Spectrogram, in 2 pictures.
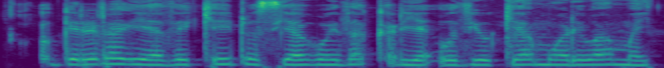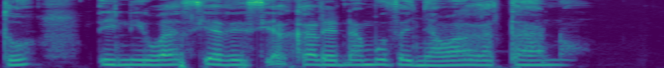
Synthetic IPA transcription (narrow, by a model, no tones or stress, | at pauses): oɡɛɾɛɾaɣeaðekeaidɔsjaɣɔeðakaɾiaʔoðiokeamwaɾewamaitoðiniwasjaðesja̰kaɾɛnamoðɛɲawaɣatanɔ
